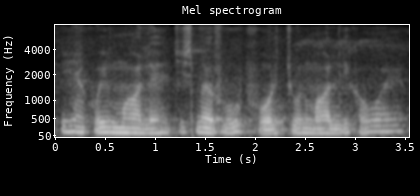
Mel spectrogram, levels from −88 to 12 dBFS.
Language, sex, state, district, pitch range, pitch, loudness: Hindi, male, Uttar Pradesh, Shamli, 120-150 Hz, 130 Hz, -17 LUFS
